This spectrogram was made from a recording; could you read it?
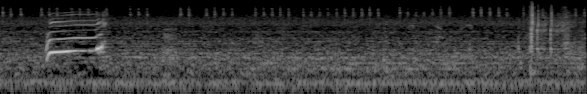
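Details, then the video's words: Little owl recorded in Zafra, Badajoz, Spain, giving one clear upward-sliding plaintive note lasting about half a second, followed by several seconds of low background hum and a brief faint rustle near the end. "Canto o reclamo del mochuelo europeo o común (Athene noctua)"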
